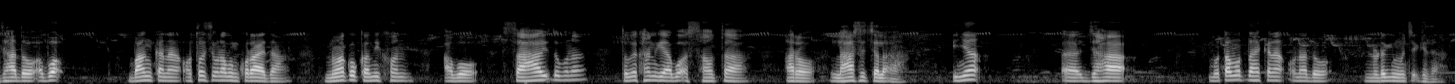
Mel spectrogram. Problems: constant background noise, continuous background conversations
